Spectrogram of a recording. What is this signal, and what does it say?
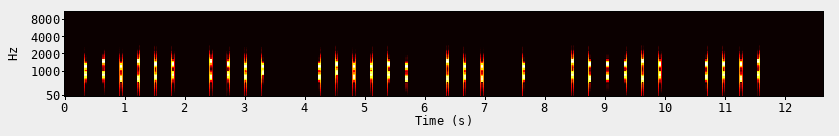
DTMF, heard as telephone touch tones, dialled by machine, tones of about 40 ms. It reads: 791358 684* 404781 341 4 925838 5829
